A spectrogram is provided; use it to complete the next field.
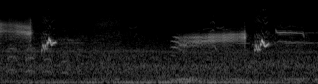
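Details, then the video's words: At dusk in October 2017, a breeding male Golden-headed Cisticola at Pitt Town Lagoon, NSW, gives two phrases, each a rasping buzz followed by one short, bright liquid note. "Feeling chirpy – Golden-headed Cisticola at Pitt Town"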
